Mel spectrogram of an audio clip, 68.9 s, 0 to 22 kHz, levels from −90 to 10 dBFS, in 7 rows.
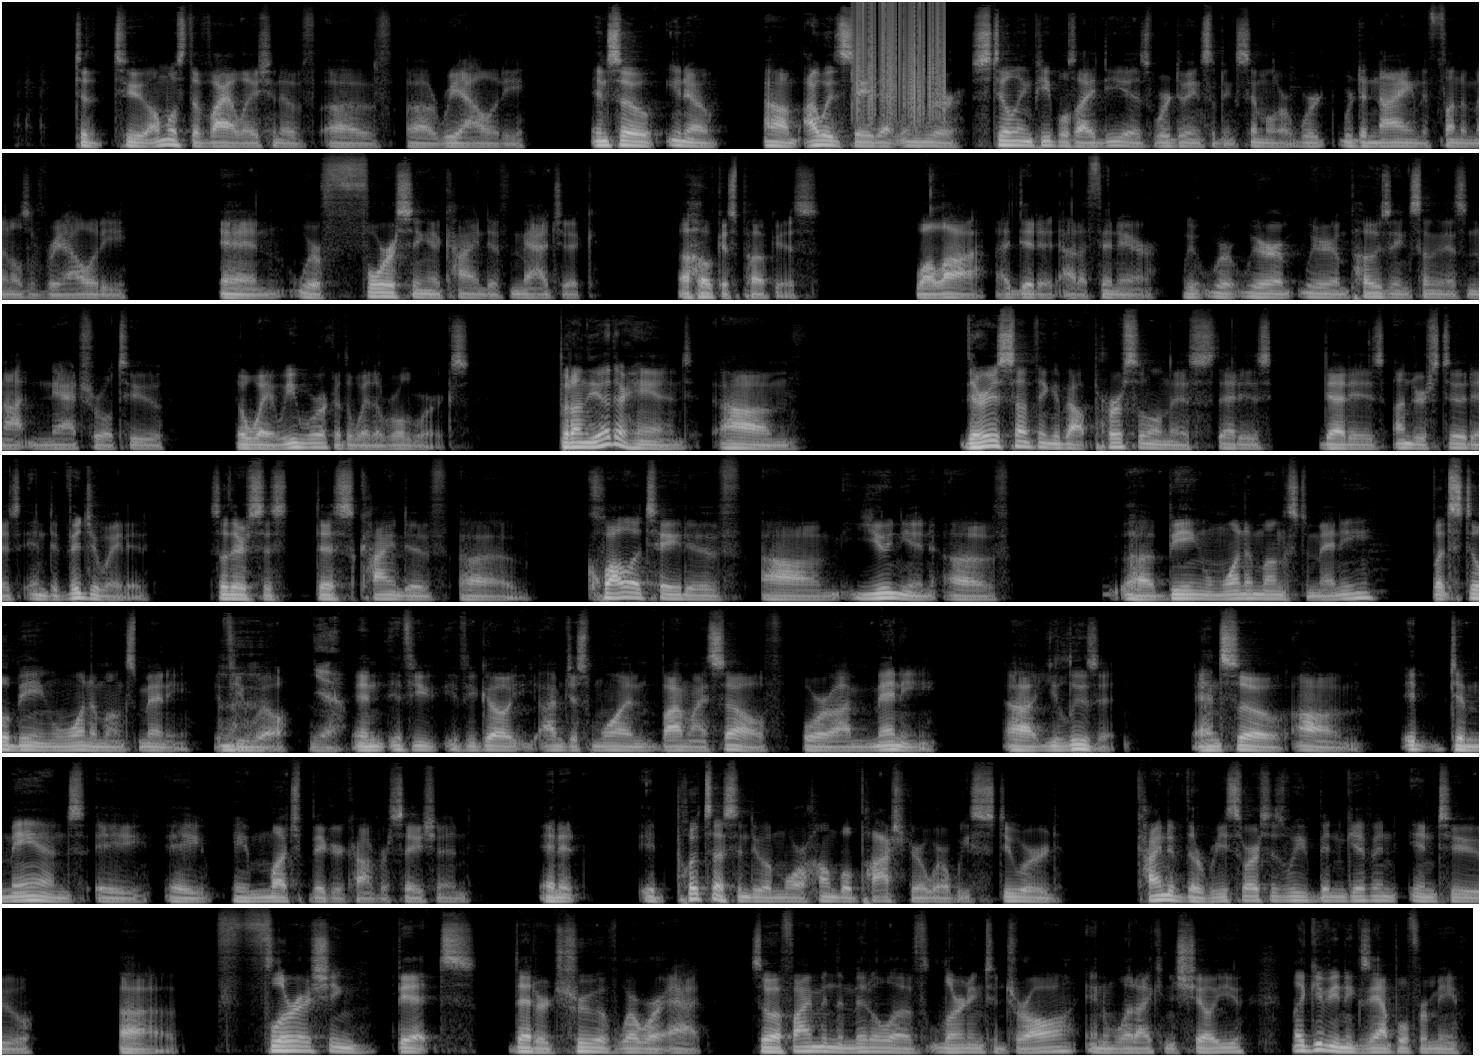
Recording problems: crackling; loud; at 5.5 s; 1 dB below the speech

